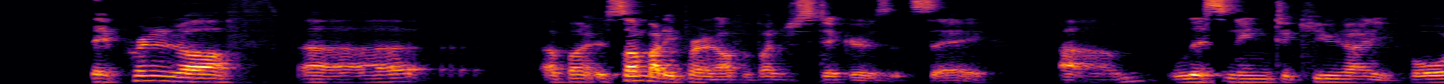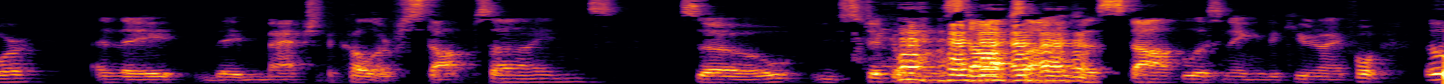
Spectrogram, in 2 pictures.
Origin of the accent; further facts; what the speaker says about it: Richmond, Virginia, United States; My hometown, Richmond, Virginia, there's a radio station.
